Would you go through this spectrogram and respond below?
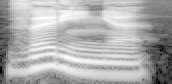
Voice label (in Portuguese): "varinha", Portuguese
